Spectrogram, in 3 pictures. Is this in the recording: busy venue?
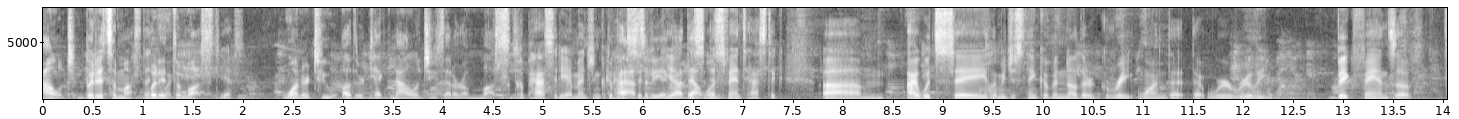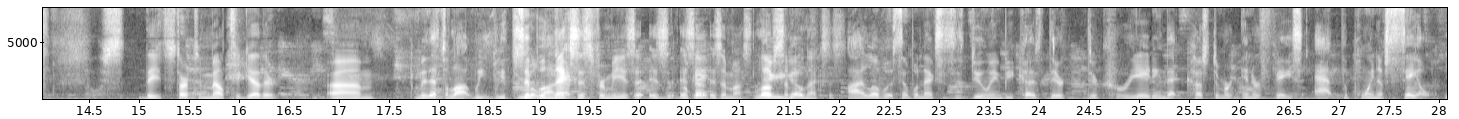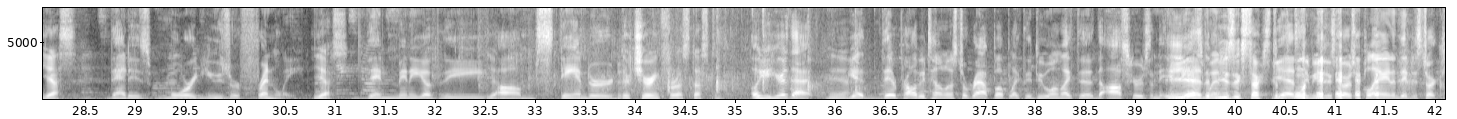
yes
